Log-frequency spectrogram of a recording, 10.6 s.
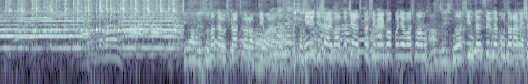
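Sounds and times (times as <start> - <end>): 
cowbells ringing along race course: 0.0 - 3.7
fans cheering along race course: 0.0 - 3.7
speech: 3.7 - 10.5.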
